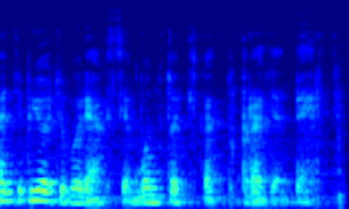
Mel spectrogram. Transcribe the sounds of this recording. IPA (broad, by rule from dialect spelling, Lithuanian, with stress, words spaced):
ɐnʲtʲɪˈbʲoːtʲɪkʊ ˈrʲɛɐkt͡sʲɪjɛ ˈbuːn ˈtoːkʲ kɐt ˈprɑːdʲɛt ˈbʲɛrʲtʲ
